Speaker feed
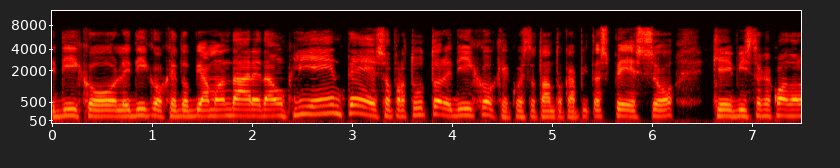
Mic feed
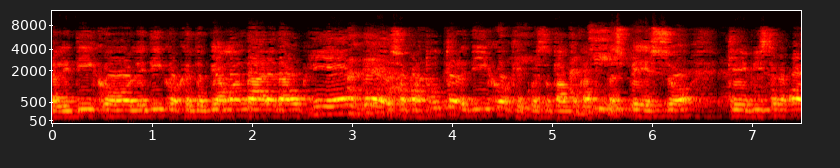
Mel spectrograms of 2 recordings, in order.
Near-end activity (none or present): present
